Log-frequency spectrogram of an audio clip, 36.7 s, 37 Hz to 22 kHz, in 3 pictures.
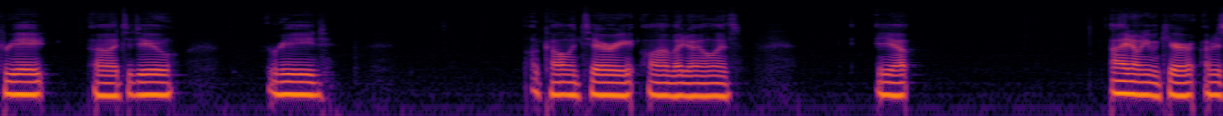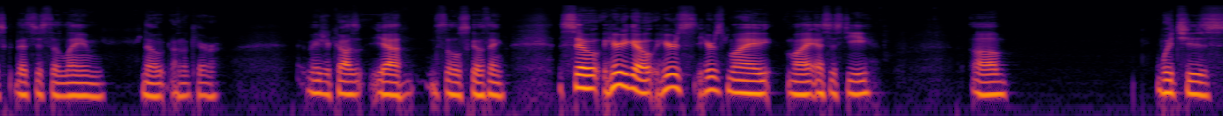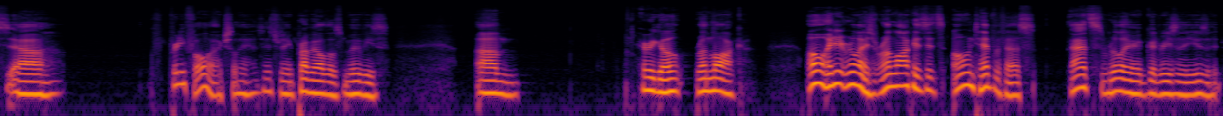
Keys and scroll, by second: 0.0-4.2 typing, 6.9-7.2 typing, 8.8 Return, 10.0 ctrl+[, 10.3-11.6 typing, 12.8-13.6 typing, 13.7 Return.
